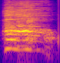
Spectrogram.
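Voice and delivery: loud imitated yelp of pain; mock pain cry. Feeling hot spatula on arm, loud mock yelp. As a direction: cry out as if suddenly burned.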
